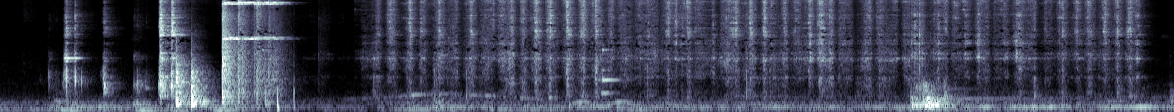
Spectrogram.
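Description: Stainless steel utensils clink together and ring briefly. Then a cloth scrubs rapidly and steadily over a stainless steel idli plate for about ten seconds, scouring hard-water stains off the steel.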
